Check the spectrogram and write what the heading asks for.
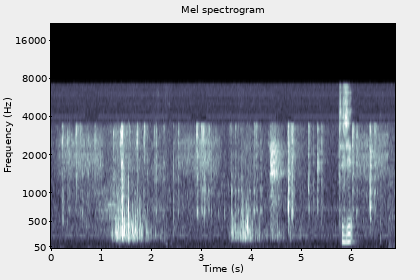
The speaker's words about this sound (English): Are you typing? Yeah. Are you doing like an instant message or what are you doing?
